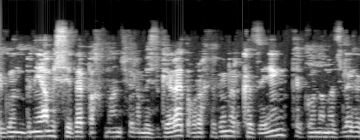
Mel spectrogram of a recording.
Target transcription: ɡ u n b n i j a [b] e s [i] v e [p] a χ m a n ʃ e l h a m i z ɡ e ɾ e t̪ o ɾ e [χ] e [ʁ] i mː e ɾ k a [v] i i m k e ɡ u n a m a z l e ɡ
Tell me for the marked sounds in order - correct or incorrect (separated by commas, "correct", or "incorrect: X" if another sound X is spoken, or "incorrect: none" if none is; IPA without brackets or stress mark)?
incorrect: m, correct, correct, correct, incorrect: v, incorrect: z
